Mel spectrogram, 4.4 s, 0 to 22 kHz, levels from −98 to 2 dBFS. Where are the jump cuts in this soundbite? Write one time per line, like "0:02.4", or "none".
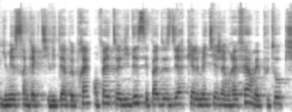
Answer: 0:01.4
